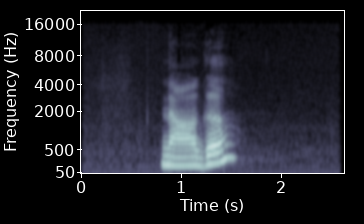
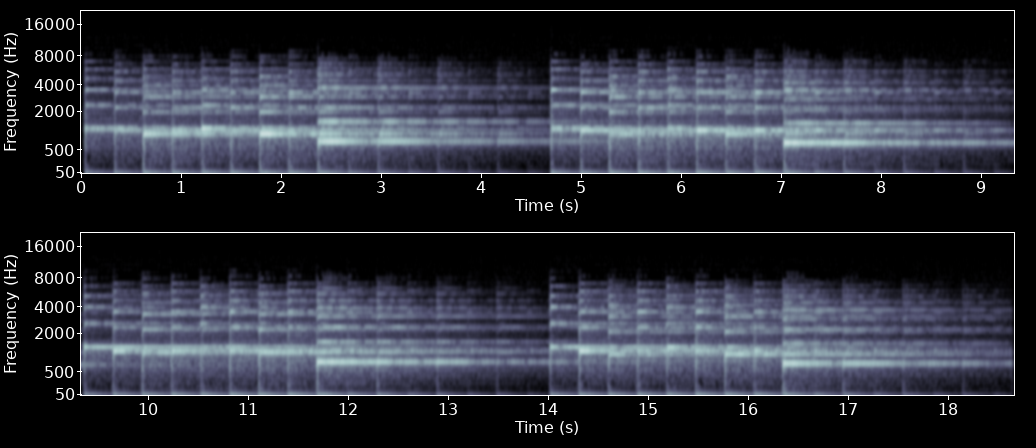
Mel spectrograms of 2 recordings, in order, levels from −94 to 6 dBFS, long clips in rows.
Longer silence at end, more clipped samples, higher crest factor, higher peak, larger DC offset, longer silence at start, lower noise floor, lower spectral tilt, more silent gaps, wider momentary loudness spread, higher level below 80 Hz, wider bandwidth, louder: first, 1.1 s vs 0 s; neither; about the same, 18 dB vs 18 dB; about the same, -4 dBFS vs -4 dBFS; second, under 0.1% vs 0.8%; first, 0.8 s vs 0 s; first, -59 dBFS vs -43 dBFS; first, -8 dB/octave vs 0 dB/octave; neither; second, 10 LU vs 20 LU; second, -64 dBFS vs -56 dBFS; about the same, 8 kHz vs 8.2 kHz; first, -17 LUFS vs -20 LUFS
